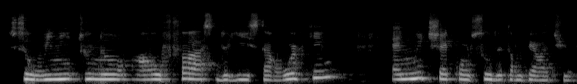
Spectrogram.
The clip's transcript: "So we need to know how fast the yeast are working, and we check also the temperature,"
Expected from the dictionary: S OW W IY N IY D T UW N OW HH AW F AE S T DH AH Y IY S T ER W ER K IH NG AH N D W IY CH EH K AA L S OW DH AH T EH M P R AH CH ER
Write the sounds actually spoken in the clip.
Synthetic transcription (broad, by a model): S OW W IY N IY D T UW N OW HH AW F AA S T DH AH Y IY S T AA W ER K IH NG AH N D W IY CH EH K AA L S OW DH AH T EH M P R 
